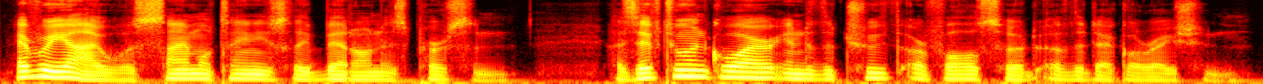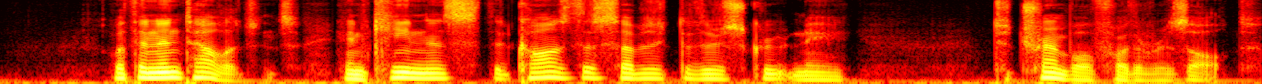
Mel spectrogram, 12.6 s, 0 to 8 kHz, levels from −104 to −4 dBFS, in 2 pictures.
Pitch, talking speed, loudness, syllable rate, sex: 110 Hz, 175 wpm, -20 LUFS, 6.0 syllables/s, male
